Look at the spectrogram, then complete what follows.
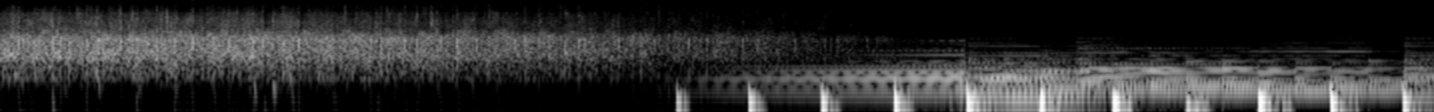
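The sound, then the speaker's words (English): An audience at the Albers Executive Speaker Series at Seattle University breaks into loud, sustained applause for a guest speaker for several seconds. The clapping fades out as music with a steady, thumping bass beat takes over. “Let's give him a round of applause, please.”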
